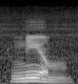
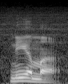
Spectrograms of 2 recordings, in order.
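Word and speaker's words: नियम: So first is Yam. In English people call it Yama, but I will use the authentic Sanskrit terminology or authentic Sanskrit pronunciation, so you will be familiar with that as well. Yam is number 1. Second is Niyam. In English it's called Niyama.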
